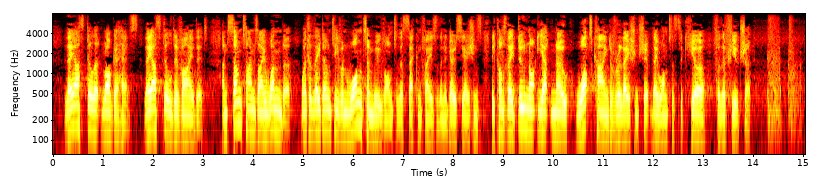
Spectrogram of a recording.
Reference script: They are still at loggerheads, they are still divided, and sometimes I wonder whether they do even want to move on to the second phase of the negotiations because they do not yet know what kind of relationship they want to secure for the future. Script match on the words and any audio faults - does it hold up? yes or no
no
